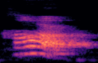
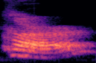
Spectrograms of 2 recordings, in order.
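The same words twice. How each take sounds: First: It is said in a British accent. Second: It is said in an American accent. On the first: "British pronunciation చేసినప్పుడు" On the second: "కానీ Americans pronounce చేయాలి"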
